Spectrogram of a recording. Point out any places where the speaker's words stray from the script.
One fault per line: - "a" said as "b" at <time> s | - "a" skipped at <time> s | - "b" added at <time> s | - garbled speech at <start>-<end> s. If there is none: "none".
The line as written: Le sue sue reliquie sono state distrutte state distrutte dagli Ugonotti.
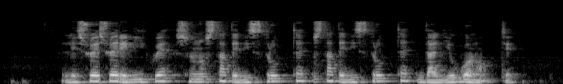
none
